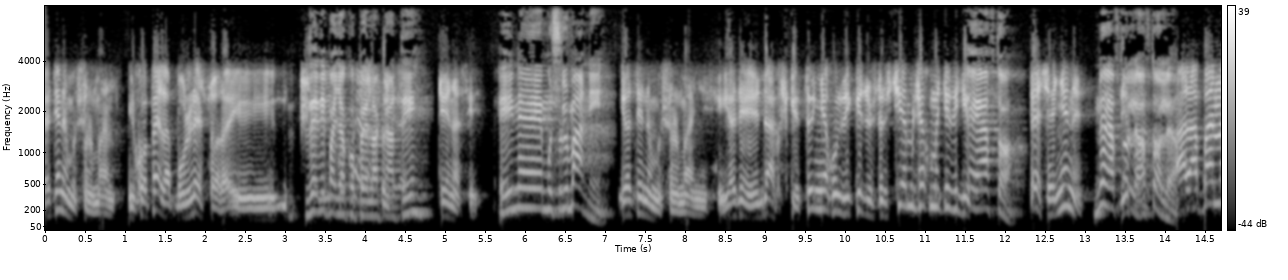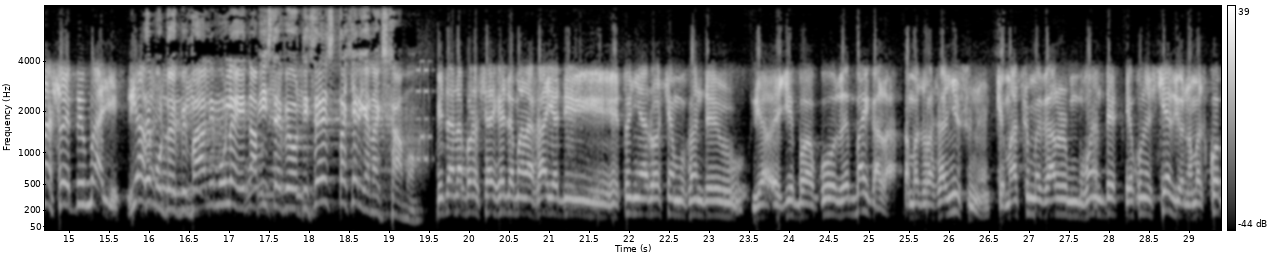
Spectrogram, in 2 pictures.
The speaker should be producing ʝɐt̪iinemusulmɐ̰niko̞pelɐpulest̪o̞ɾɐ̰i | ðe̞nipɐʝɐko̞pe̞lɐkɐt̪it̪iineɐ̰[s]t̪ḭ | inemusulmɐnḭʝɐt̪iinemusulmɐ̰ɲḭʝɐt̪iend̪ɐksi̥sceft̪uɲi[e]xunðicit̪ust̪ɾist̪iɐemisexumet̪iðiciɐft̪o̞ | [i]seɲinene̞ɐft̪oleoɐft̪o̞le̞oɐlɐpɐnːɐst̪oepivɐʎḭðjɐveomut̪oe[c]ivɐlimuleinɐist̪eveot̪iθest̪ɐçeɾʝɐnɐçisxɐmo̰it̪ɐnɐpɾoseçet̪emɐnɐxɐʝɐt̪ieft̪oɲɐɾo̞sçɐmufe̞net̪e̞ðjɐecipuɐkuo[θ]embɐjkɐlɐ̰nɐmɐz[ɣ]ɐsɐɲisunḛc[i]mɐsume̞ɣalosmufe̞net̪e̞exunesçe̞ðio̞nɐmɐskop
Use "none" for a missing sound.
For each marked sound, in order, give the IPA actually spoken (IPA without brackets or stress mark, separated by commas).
f, e, e, p, ð, v, e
